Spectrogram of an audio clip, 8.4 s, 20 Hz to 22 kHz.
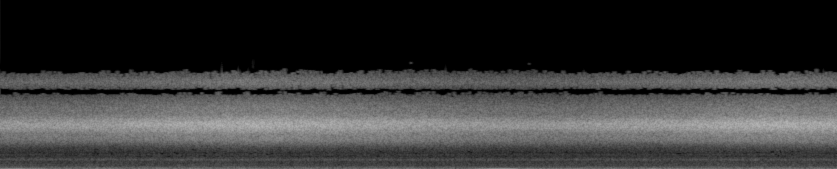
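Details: Summer cicadas singing together in Rockville, Maryland, USA, June 2021, forming a continuous shrill hissing buzz with gentle rises in loudness; faint low rumbles appear briefly in the background.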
